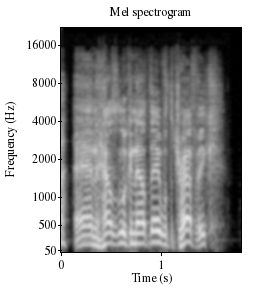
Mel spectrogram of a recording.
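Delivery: very high put-on Australian radio DJ accent. Playing a radio DJ in a skit: put-on Australian radio DJ accent. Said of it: "What Australian accent is that?".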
